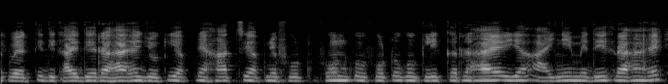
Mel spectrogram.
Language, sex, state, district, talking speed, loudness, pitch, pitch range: Hindi, male, Bihar, Lakhisarai, 225 wpm, -30 LUFS, 180 Hz, 170-185 Hz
